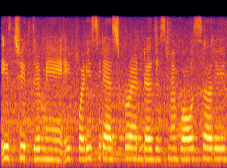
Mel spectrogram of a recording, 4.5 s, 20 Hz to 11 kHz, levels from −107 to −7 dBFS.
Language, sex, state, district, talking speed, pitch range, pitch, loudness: Hindi, male, Chhattisgarh, Raipur, 145 wpm, 200-210 Hz, 205 Hz, -15 LUFS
